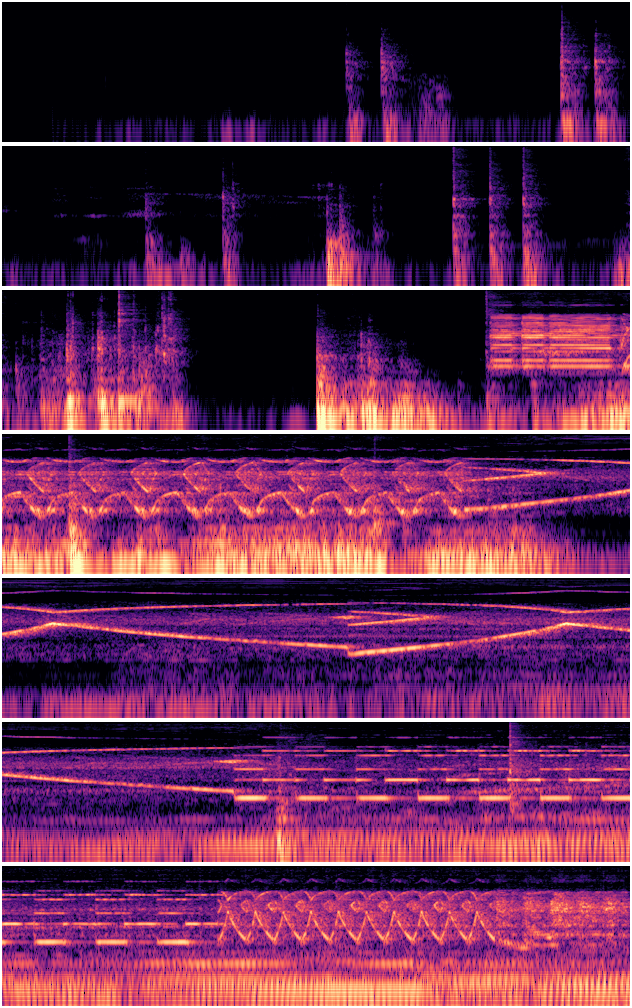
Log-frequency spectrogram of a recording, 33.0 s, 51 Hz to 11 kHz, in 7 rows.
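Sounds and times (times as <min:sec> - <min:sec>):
toy electronic siren: 0:13.1 - 0:32.9.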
